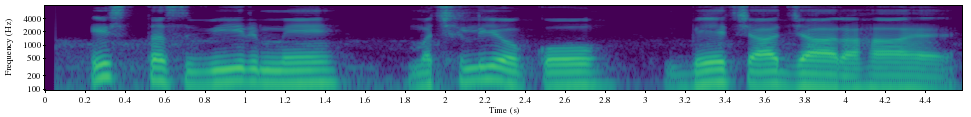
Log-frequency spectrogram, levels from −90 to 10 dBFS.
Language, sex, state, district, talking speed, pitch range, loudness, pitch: Hindi, male, Andhra Pradesh, Visakhapatnam, 120 wpm, 110-140 Hz, -27 LUFS, 125 Hz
